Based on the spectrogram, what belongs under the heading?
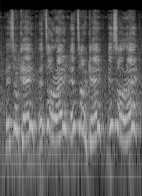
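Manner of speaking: high, quick reassurance on repeat; soothing a pet. Pretend. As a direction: hush a frightened animal in a high little voice. Soothing a distressed robot called Lassie.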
